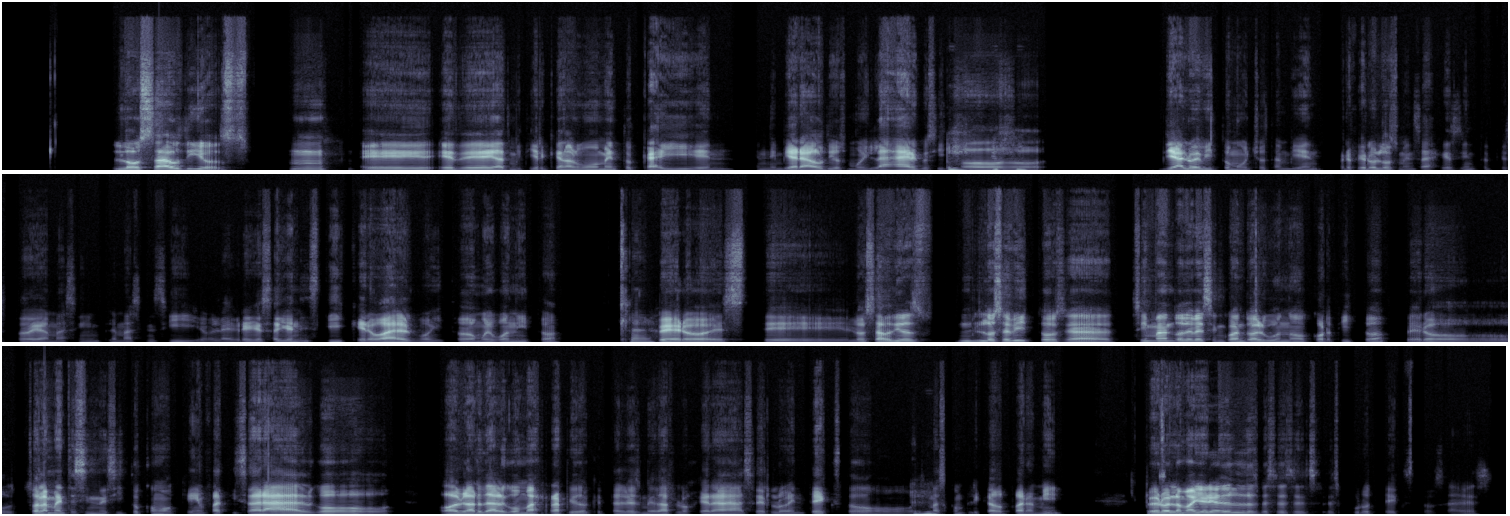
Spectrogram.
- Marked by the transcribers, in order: other background noise; chuckle
- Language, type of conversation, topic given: Spanish, podcast, ¿Prefieres hablar cara a cara, por mensaje o por llamada?
- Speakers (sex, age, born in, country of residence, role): female, 35-39, Mexico, Mexico, host; male, 30-34, Mexico, Mexico, guest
